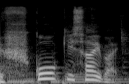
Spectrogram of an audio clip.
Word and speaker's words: 不耕起栽培: で不耕起栽培、漢字は、不可能の不に、耕起、耕すに起こすと書いて不耕起栽培と読みます。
